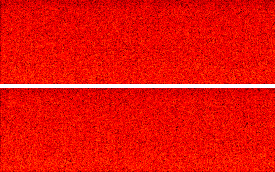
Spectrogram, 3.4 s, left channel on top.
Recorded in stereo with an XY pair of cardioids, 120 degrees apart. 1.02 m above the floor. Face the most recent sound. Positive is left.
No sound to turn to.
